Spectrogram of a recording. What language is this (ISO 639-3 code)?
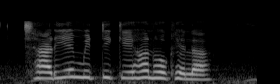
bho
